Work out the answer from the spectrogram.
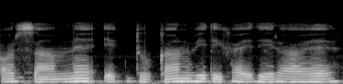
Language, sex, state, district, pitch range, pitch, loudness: Hindi, male, Jharkhand, Deoghar, 125-140 Hz, 130 Hz, -15 LUFS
